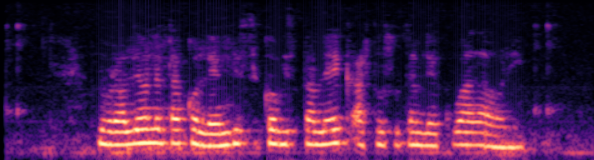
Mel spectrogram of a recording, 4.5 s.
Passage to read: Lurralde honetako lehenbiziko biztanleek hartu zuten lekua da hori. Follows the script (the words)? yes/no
yes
